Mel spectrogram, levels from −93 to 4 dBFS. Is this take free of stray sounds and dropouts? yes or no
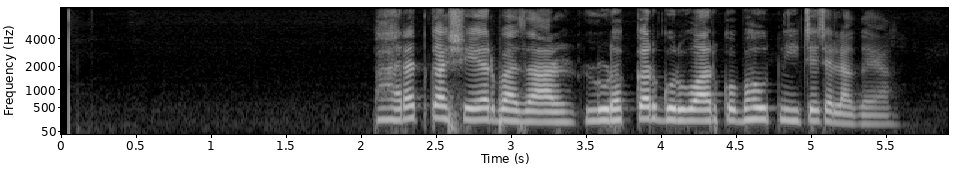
yes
